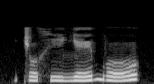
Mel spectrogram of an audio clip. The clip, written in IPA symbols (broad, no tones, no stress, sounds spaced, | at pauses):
c ʊ x i ʎ e b o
